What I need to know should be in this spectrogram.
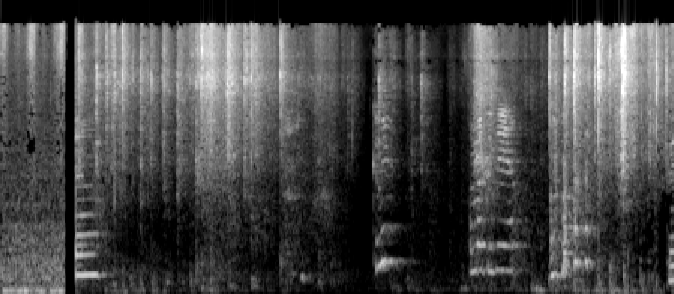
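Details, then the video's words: A clingy pet dog pestering its sister indoors gives high whining whimpers in short rising bursts, mixed with a person's talking and household clatter in a small room. "Dog is so clingy and annoying his sister a lot"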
